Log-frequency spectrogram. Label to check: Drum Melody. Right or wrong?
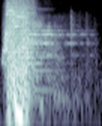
Wrong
